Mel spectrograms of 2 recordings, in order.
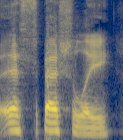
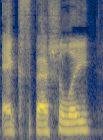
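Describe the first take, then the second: First: The word begins with an 'es' sound. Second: The word begins with an 'ex' sound. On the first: The speaker calls it right. "So especially" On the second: The speaker calls it wrong. "There's no X in there. Why am I saying that?"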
